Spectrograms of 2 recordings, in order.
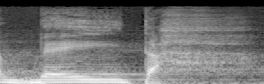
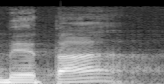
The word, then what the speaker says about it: beta: kedua ahalfah gitu kemudian ini beta jadi pengucapannya beitah gitu Tapi kalau anda hanya mengatakan beta juga enggak masalah ya karena kita orang Indonesia nah kemudian untuk transliterasi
